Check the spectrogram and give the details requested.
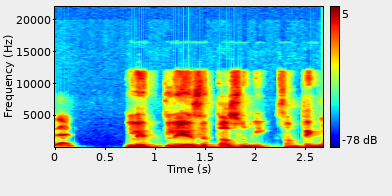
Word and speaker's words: États-Unis: That is a critical word to pronounce. Okay. So how do you say that? Les États-Unis, something like Yes, Zeta Zuni, yes.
